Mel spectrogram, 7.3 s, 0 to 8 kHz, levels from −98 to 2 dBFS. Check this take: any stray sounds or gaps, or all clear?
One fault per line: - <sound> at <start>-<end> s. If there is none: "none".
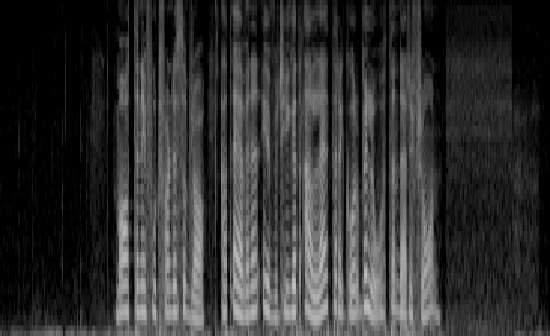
none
